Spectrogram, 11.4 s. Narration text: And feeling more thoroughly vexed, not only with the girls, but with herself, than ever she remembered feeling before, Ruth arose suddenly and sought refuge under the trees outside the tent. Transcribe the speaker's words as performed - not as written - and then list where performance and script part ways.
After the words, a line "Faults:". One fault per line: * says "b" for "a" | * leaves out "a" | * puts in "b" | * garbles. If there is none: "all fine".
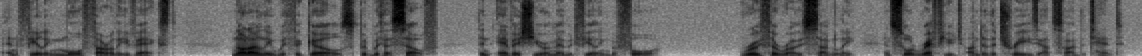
And feeling more thoroughly vexed, not only with the girls, but with herself, than ever she remembered feeling before, Ruth arose suddenly and sought refuge under the trees outside the tent.
Faults:
all fine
